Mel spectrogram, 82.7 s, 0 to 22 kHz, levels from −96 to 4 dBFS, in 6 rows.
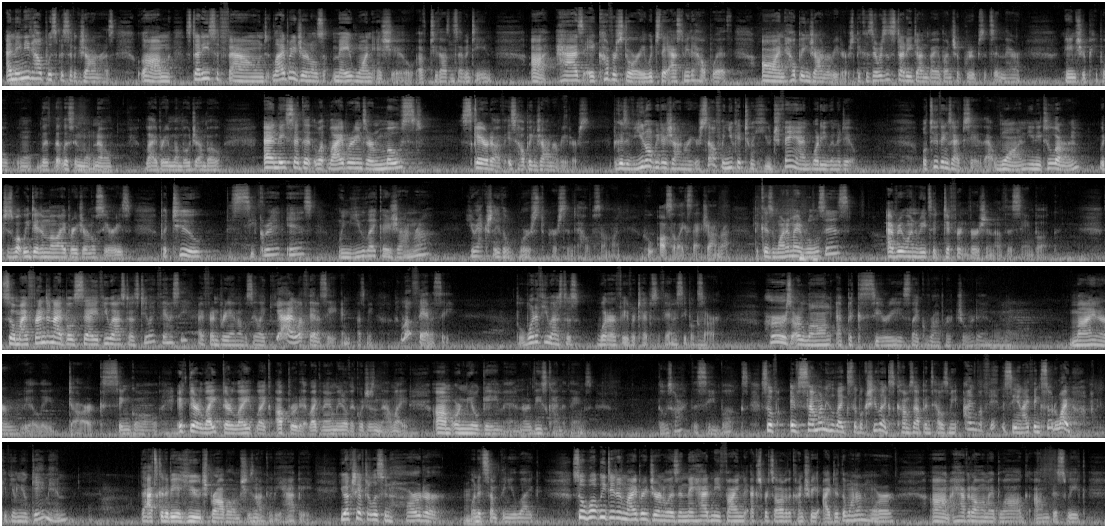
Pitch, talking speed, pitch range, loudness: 175 Hz, 240 wpm, 150-200 Hz, -28 LUFS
